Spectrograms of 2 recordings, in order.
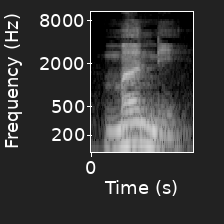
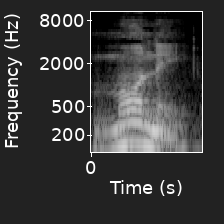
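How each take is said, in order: First: The word ends with a long ee sound. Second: The word ends with a different vowel sound. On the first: The speaker calls it right. "a pronúncia de dinheiro é money" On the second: The speaker calls it wrong. "e não money"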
